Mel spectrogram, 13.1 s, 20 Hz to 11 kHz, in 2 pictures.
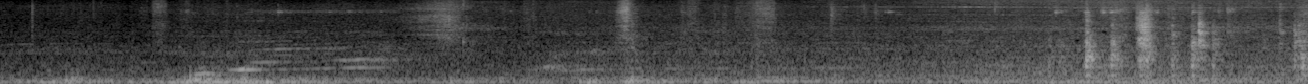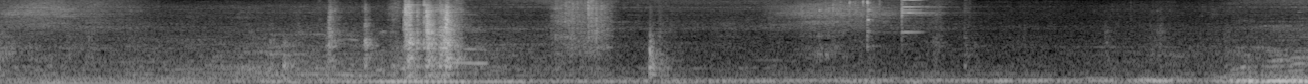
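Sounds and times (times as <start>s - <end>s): metal tools clicking and clanking: 5.3s - 6.9s, 7.9s - 9.6s, 10.8s - 11.4s.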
